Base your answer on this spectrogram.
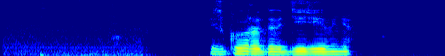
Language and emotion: Russian, neutral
